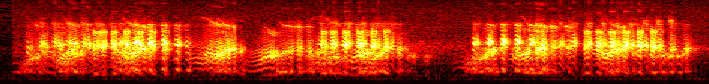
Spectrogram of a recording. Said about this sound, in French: Sais-tu croasser comme une grenouille en été?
